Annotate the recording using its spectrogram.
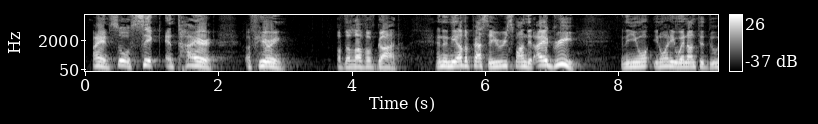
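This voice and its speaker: A middle-aged pastor from Hawaii preaches a sermon in a relaxed, chatty, folksy manner. He has a Hawaiian accent, Pidgin is his first language, and his voice runs on the high side.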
